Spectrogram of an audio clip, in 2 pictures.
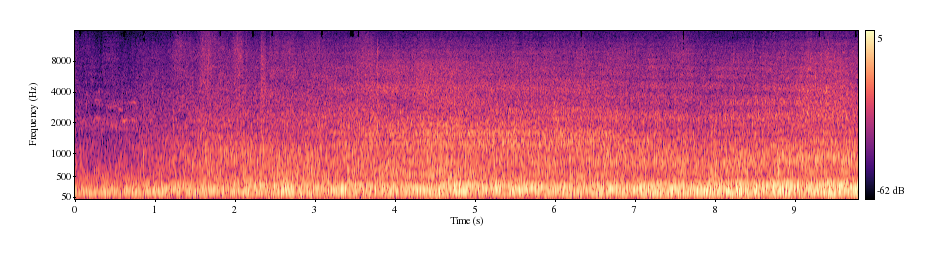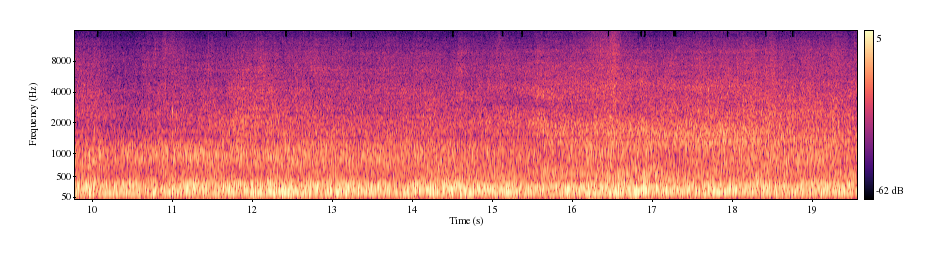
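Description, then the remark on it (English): Waves wash steadily against the water's edge of a beach with rocks covered in brown wrack seaweed, in a continuous low roar, mixed with wind rumble and no distinct individual breaks, with no voices present. “So we've now come down to the water's edge.”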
